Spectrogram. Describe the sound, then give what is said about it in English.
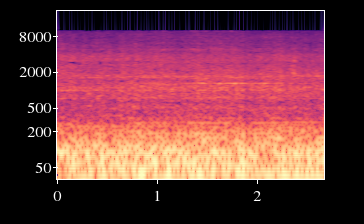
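The engine of a 1949 Farmall Cub tractor fitted with a side mirror runs steadily as it is driven at a tractor show: a continuous low, throbbing rumble with a faint rhythmic chug and no voices. “1949 Cub, and it's driven by Dave Carroll. And you're looking good. The tractor.”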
